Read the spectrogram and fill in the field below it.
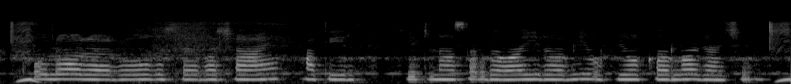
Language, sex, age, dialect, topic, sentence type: Maithili, female, 25-30, Angika, agriculture, statement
